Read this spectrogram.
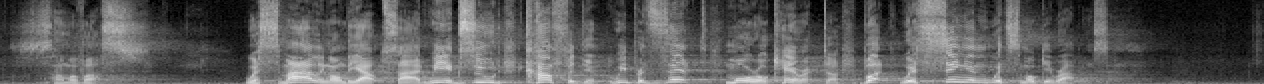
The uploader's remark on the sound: Sunday sermon May 6, 2018 in the Memorial Church of Harvard University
